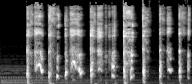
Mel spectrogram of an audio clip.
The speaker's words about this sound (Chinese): 美芬剧烈咳嗽，脸被憋得红得发紫，大口的喘着粗气。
